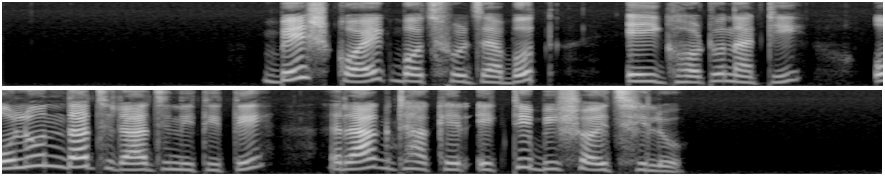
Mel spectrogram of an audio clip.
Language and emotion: Bengali, neutral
